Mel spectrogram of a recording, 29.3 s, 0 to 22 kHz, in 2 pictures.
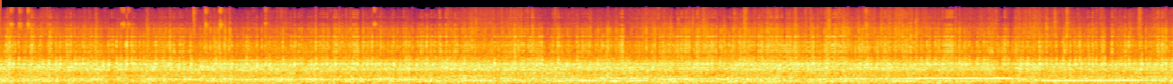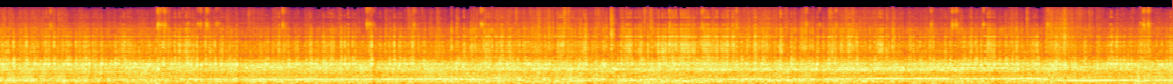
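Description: Opel Astra G rally car's 1.6-litre engine heard from inside the cabin, driven hard through the gears: its note climbs and drops back again and again with the shifts, with a sharp drop a little before halfway and another near the end.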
